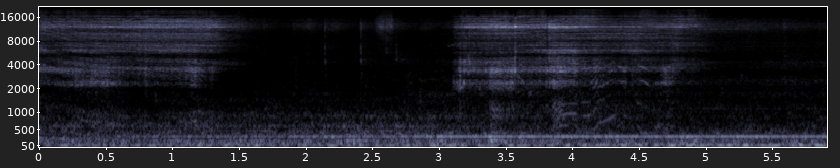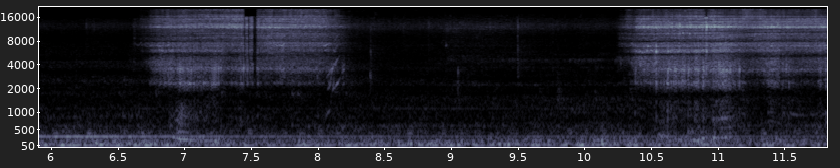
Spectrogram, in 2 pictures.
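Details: An adult man sleeping in bed and snoring like crazy: loud, harsh, rattling breaths recurring about four times in twelve seconds over a steady low rumble. Heavy snoring.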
